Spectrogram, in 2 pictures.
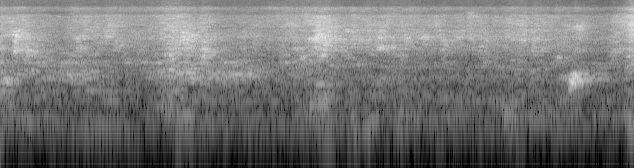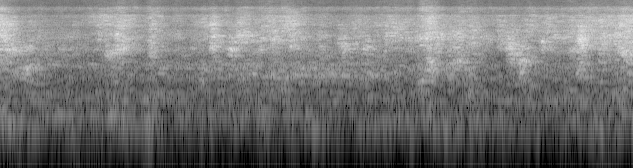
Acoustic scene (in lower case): restroom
